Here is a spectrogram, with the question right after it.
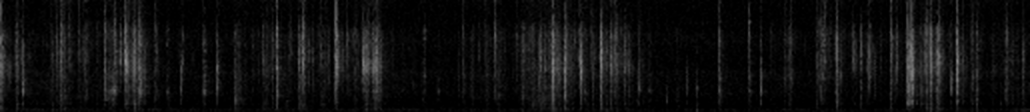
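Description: A solid green and yellow multicolored recycled soap bar, held in one hand, has its edge and face shaved with a box cutter blade. The result is quiet, bright, crinkly scraping in many short, dry bursts, with denser flurries of shaving around the middle and near the end.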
